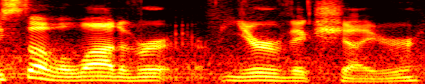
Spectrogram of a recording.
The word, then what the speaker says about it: Eurvicscire: We still have a lot of ervikshshire. That's how they were pronouncing it.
